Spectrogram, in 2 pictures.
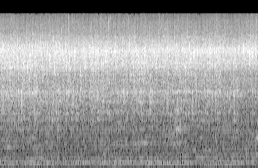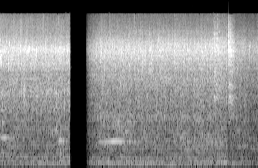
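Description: Marinated chicken pieces sizzling steadily as they shallow-fry on one side in hot oil in a pan. The sound drops out completely for a moment about two-thirds of the way through, and there is a short sharp tick near the end.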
